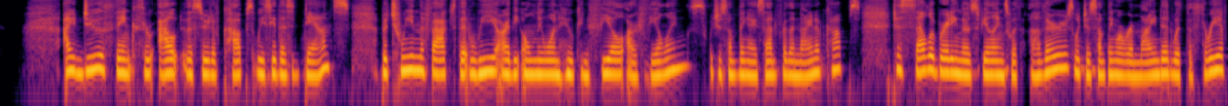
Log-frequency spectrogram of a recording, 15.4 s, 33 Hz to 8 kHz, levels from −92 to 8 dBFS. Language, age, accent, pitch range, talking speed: English, 30-49, American, 170-200 Hz, 200 wpm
